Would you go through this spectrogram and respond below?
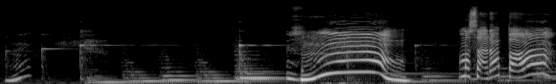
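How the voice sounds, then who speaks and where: A fond old mother with a bright, forward voice and a Filipino accent. She exclaims in motherly radio drama fashion, over faint music. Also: extremely high pitch, huge pitch swings, very slow, full character voice. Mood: pleased, teasing. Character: warm-hearted, proud elderly adoptive mother. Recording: music under the dialogue.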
